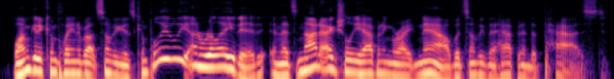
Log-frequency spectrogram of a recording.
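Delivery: mock the changed subject quickly; fast mocking. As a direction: rattle it off fast. Mocking the wife's deflection.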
